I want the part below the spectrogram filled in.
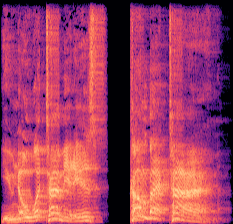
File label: Male Mech Behind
